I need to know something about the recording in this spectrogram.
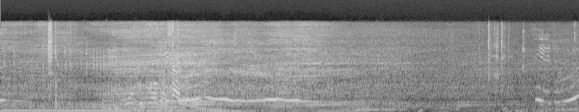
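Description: Inside a moving car: engine and road rumble that drops away about halfway through, with a voice holding a wavering note over it for the first few seconds.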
